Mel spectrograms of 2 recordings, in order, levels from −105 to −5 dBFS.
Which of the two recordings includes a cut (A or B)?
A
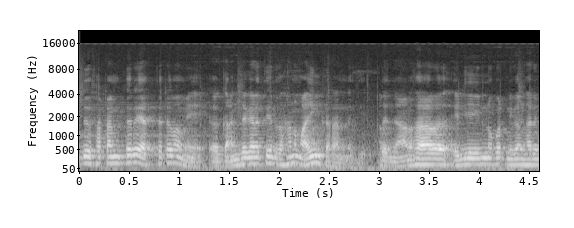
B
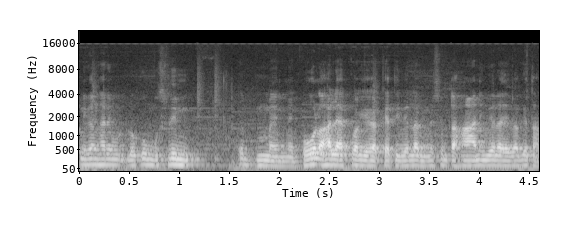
A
